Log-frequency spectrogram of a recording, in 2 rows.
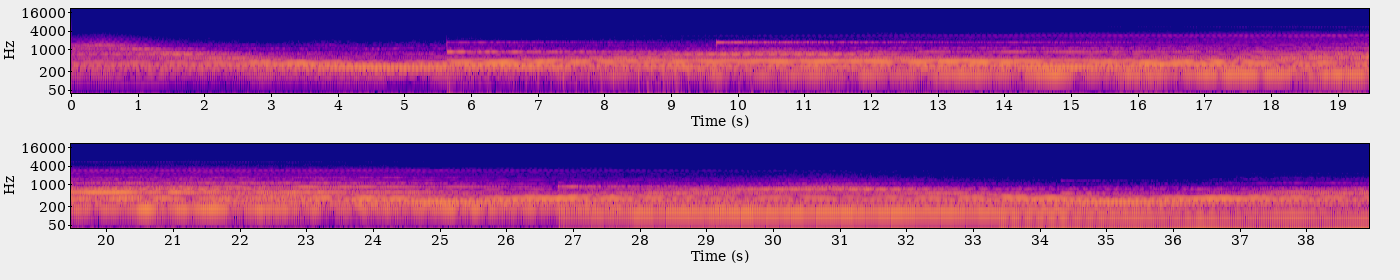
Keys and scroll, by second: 0.0 z, 18.6 z, 19.9-20.9 typing, 22.5 1, 27.3 a, 35.4 ctrl+z, 37.4-38.4 typing.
